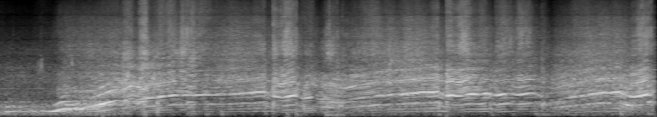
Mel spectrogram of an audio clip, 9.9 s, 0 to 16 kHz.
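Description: Lamborghini Gallardo Superleggera's V10 revving up from a low idle about a second in and held at high revs with wavering pitch, while the rear tyres spin and squeal in a smoky donut.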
